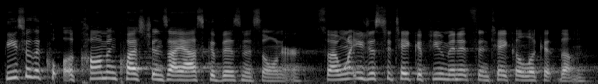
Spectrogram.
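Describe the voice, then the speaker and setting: A middle-aged woman leads a business seminar, talking with the room in a conversational way and checking in with a quick rhetorical question. Her voice rings with a long reverb, as if caught in a large hall. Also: a little high, lively intonation. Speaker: seminar presenter.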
